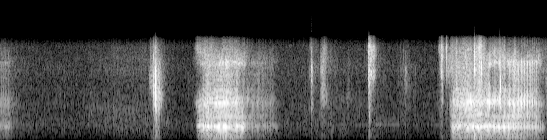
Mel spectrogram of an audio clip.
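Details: Gordon, a French Bulldog, snoring in his sleep: long rough rasping breaths about five seconds apart, each lasting over a second, with short snorts and clicks between them.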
